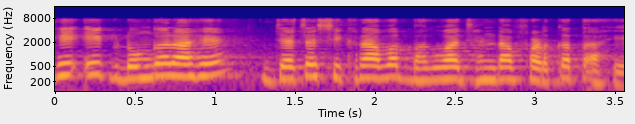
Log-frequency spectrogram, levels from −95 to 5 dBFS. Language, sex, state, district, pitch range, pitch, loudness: Marathi, female, Maharashtra, Aurangabad, 235-280 Hz, 250 Hz, -17 LUFS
